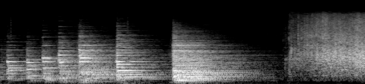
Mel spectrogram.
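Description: A piano plays loud closing chords in a hall.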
